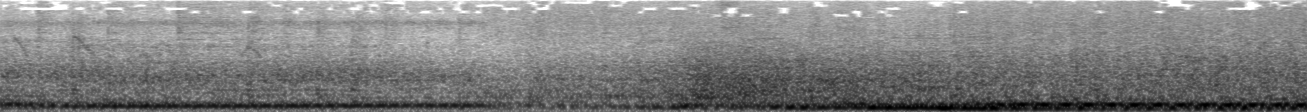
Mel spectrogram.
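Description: A car engine rumbles and grows louder as the car approaches.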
